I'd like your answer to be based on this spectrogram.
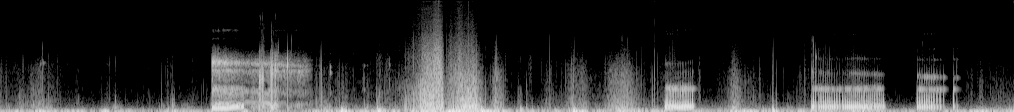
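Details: Extremely hungry stomach: loud, low gurgling and rumbling with bubbly pops and short groaning tones; stomach growling, bowel sounds (borborygmi).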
